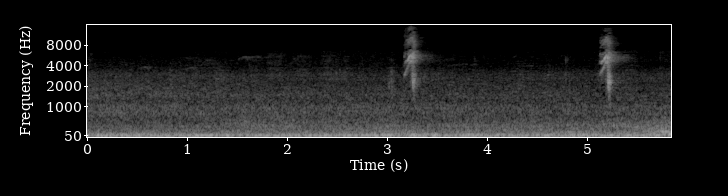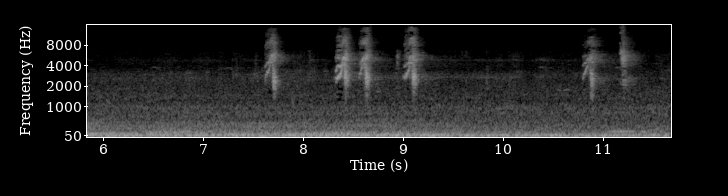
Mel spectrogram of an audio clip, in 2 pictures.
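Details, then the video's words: Juvenile Eurasian magpie trailing its parent and pestering for food, giving brief harsh scratchy calls, some in close doublets, spaced irregularly over low background rumble. "밥 달라고 따라 다니며 보채는 어린 까치(까치 새끼)"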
